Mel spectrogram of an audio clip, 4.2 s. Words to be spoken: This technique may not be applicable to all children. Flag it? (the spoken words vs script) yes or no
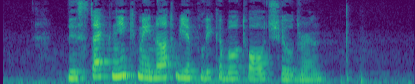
no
